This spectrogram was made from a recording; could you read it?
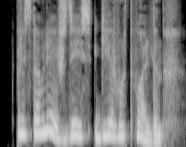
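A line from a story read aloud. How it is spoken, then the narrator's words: Excited announcement. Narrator (Russian): взволнованно известила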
